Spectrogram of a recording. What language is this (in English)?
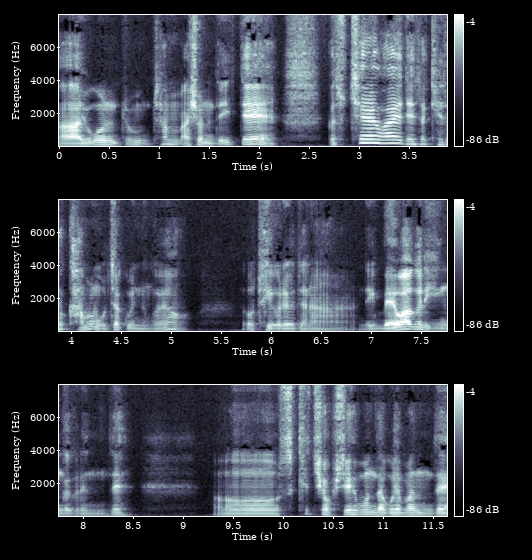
Korean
